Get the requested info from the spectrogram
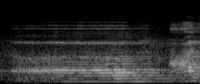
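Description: A woman's voice drawing out one long, steady vowel, 'aaa', for about a second and a half, chant-like, before breaking into the next syllable near the end. It is a spoken hesitation, the Romanian infinitive marker 'a' stretched while she searches for the next verb.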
